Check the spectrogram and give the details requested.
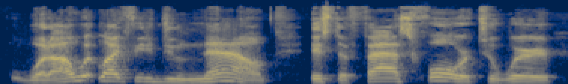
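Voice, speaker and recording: A man with a middle-pitched voice moderates a guest in a conversational way. He is deliberate, restating his phrases as he guides the talk along. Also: lively intonation, fairly bright tone. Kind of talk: conversational interviewing.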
